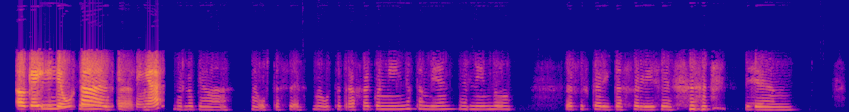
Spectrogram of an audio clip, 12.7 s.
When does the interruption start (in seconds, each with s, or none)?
0.6 s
